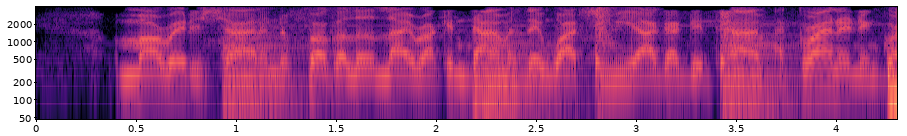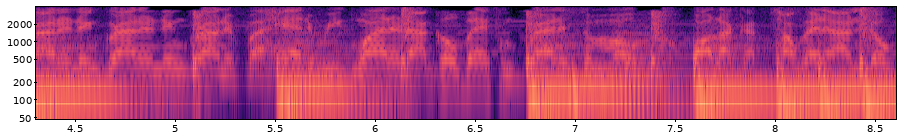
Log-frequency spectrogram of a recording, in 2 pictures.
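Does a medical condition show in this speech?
No.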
